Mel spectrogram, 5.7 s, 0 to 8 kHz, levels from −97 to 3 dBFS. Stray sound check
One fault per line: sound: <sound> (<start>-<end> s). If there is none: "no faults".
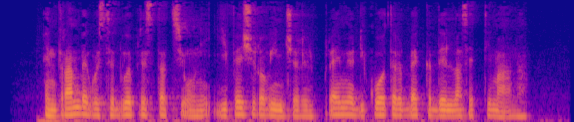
no faults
